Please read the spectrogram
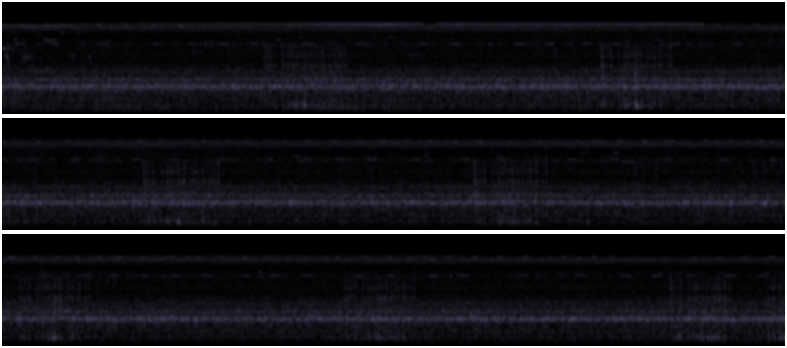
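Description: Steady high-pitched insect chorus, typical of crickets on a summer day, with a short fainter sound repeating about every four seconds.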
